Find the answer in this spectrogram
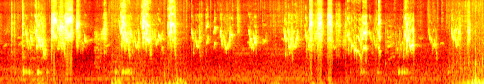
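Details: Budgerigar colony with a breeding pair, lively chirping and warbled chatter from several birds, some lower squawky notes mixed in, and a soft thump at the end.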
